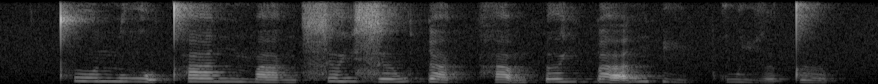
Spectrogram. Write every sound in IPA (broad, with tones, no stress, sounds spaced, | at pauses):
t̪ʰ o˧ n v o̰˧˨ t̪ʰ a˧ n m a˨˩ ŋ s ə˧ j z ə˨˦ w ɗ a˨˩ k̚ h a̰˧˨ m ʔ ə˧ j ɓ a̰˧˥ n ʔ i˨˩ p̚ k w i˧˩ ə̯ t̪ ə˨˩ p̚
